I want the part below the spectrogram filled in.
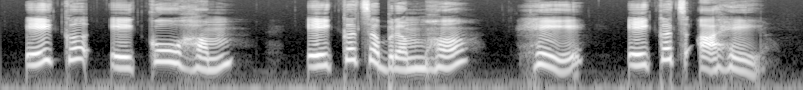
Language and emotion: Marathi, neutral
